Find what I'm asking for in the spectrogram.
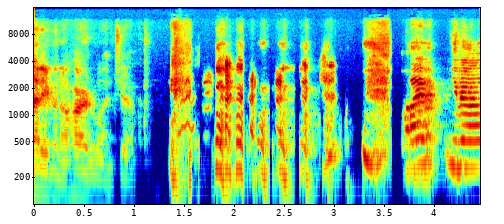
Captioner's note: laughter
